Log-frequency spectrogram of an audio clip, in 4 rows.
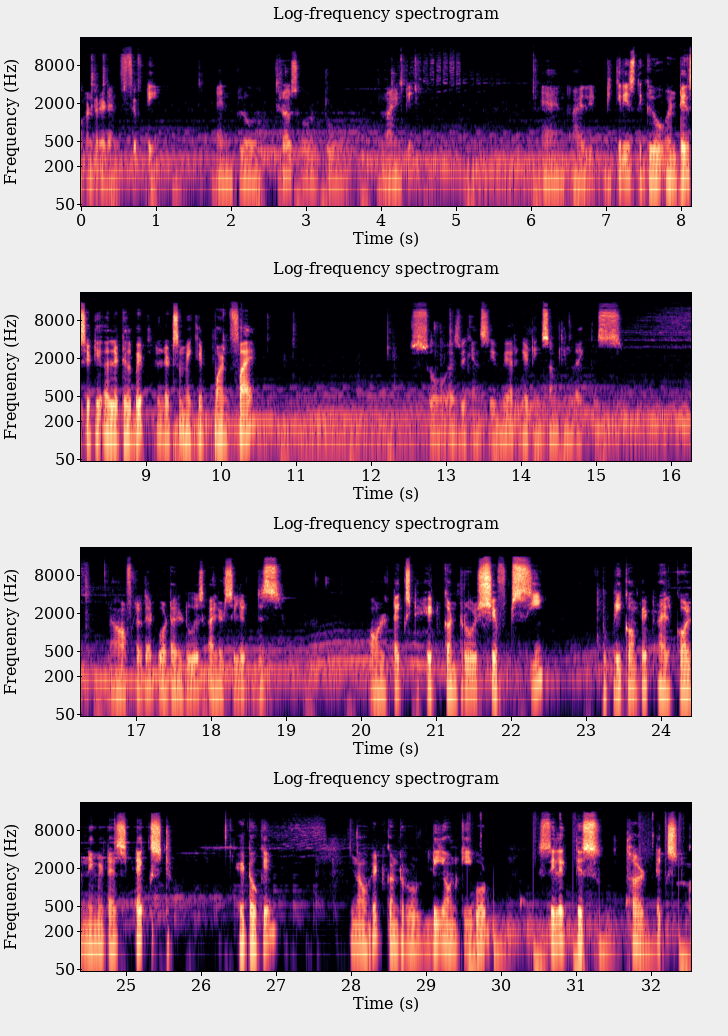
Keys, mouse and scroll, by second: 0.4 Return, 2.4 click, 4.3 Return, 6.9 click, 10.7 Return, 12.4 click, 12.8 space, 16.0 space, 17.9 click, 19.2 shift+click, 22.1 ctrl+shift+c, 24.5-25.8 typing, 26.3 Return, 27.8 click, 28.9 ctrl+d, 30.5 click.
